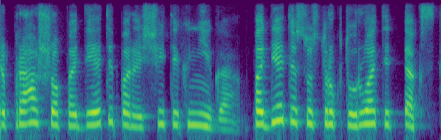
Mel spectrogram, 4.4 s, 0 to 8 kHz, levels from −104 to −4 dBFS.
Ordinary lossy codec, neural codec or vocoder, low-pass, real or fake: Opus, 64 kbps; none; 7.2 kHz; real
